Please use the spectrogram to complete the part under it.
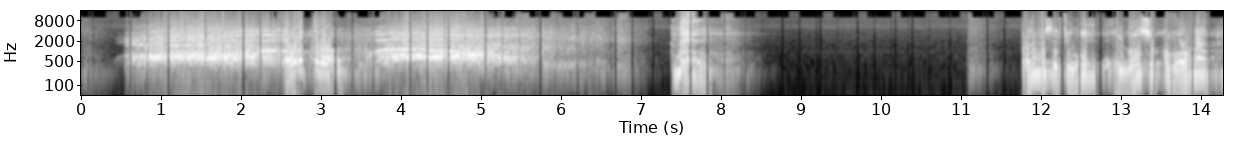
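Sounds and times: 
whoops from the audience: 0.4 - 2.7, 3.6 - 6.0
audience shouting and cheering in response to a preacher: 0.4 - 6.7
speech: 2.6 - 3.4, 11.9 - 14.2.

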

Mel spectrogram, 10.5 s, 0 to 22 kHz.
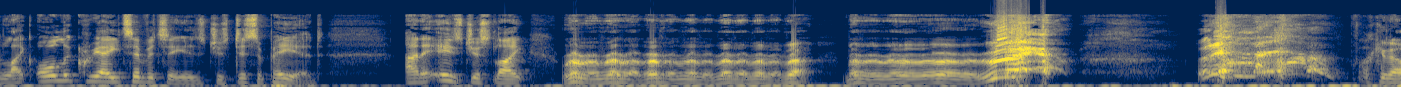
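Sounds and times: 
speech: 0.0 - 7.9, 9.0 - 10.4
person groaning: 4.2 - 8.1
person coughing: 9.0 - 10.1.

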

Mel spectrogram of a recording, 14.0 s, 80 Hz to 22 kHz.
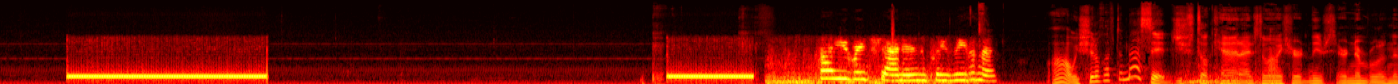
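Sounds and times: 
phone ringback tone on an outgoing call: 0.7 - 2.7, 6.7 - 7.6
speech: 8.2 - 13.9.

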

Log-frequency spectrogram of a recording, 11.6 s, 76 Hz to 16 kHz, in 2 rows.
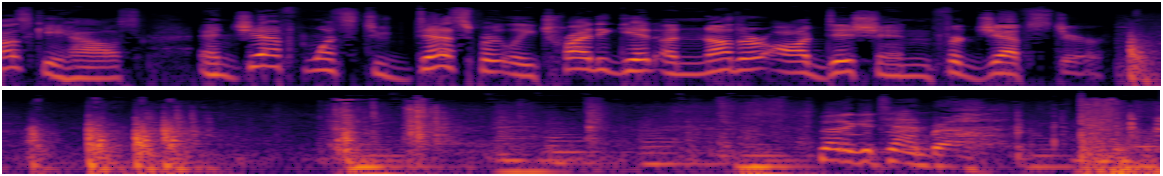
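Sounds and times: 
speech: 0.0 - 6.1, 9.9 - 11.2
door slammed shut on someone's hand: 5.6 - 8.9, 11.1 - 11.5.

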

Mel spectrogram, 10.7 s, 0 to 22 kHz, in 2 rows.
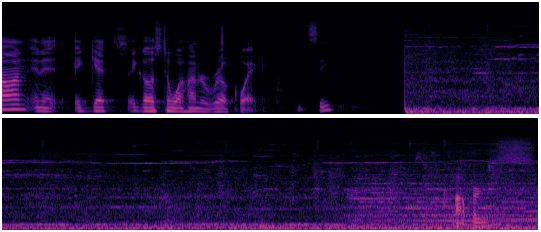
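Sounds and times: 
speech: 0.0 - 3.4, 9.9 - 10.5
train wheels squealing and hissing: 4.2 - 10.7
train rumbling on rails: 4.4 - 10.7.

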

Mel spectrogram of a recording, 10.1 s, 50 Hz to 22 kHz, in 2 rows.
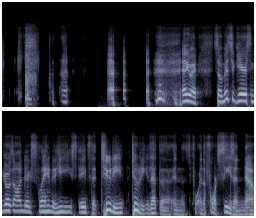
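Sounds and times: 
person coughing: 0.4 - 1.3, 2.2 - 3.7
speech: 1.2 - 1.4, 2.2 - 2.4, 3.1 - 10.0
laughter: 2.2 - 4.2.

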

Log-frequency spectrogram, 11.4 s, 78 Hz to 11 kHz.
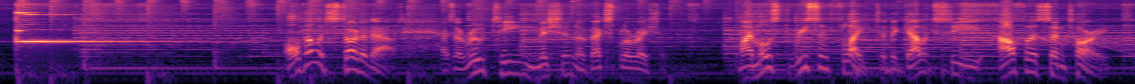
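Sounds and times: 
bright storybook page-turn chime: 0.1 - 1.9
speech: 2.9 - 6.8, 7.4 - 11.2.

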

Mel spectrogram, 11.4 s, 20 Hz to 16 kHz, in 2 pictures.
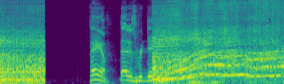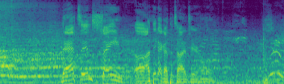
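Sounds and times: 
racing motorcycles roaring at a packed race event: 0.0 - 0.9, 3.0 - 10.2
speech: 1.8 - 4.0, 6.9 - 10.1.

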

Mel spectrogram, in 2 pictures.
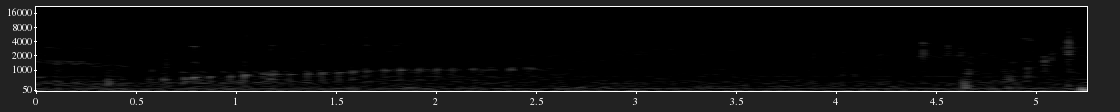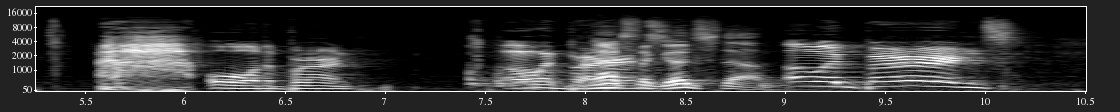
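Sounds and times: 
Fireball whisky poured into a small shot glass: 0.4 - 2.7
speech: 6.1 - 7.0, 7.6 - 10.2.

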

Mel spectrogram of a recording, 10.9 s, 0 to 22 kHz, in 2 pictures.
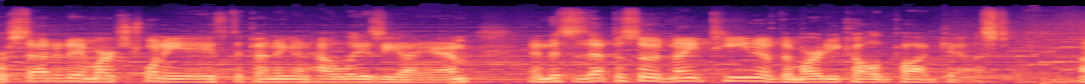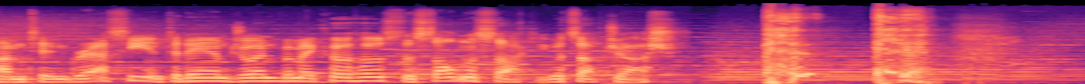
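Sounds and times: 
speech: 0.0 - 10.4
sharp dry coughs: 9.2 - 10.4.

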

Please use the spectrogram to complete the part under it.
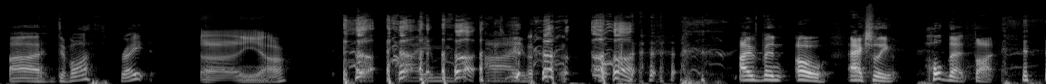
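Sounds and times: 
speech: 0.1 - 3.0, 3.6 - 6.8, 7.4 - 10.4
throaty voiced gagging: 3.4 - 6.4
person coughing and hacking: 3.4 - 7.3.

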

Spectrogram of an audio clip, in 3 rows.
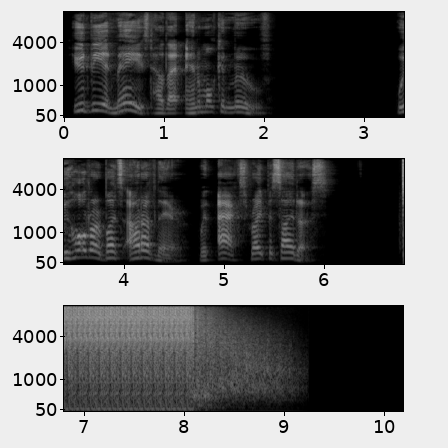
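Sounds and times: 
speech: 0.1 - 2.1, 3.3 - 6.1
rapid machine gun fire with rumbling echo: 6.8 - 9.3.

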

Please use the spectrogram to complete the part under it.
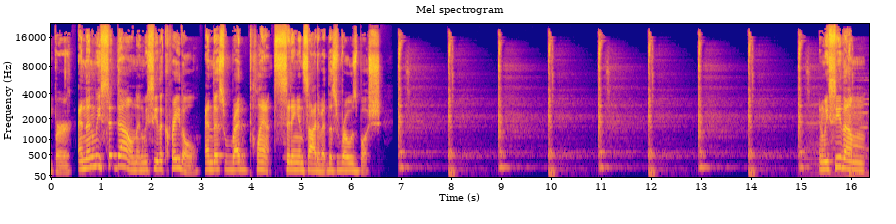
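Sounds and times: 
loud resonant clock ticking: 0.0 - 1.1, 7.9 - 8.3, 9.0 - 9.3, 9.9 - 10.4, 11.0 - 11.3, 11.9 - 13.3, 13.9 - 14.4, 15.0 - 16.3
speech: 0.0 - 7.3, 8.0 - 8.2, 15.4 - 16.3.

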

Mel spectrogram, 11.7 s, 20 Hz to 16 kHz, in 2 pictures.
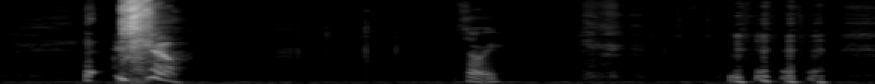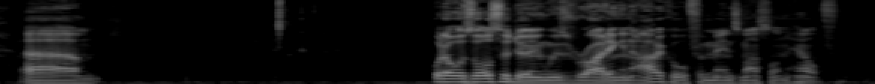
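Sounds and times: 
person sneezing: 0.6 - 1.3
speech: 0.6 - 1.3, 3.1 - 3.4, 4.9 - 6.6, 8.7 - 11.5.

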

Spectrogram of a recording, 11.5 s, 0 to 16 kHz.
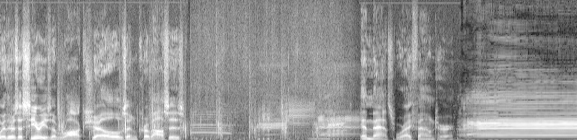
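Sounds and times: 
speech: 0.0 - 3.8, 7.2 - 9.3
sheep bleating in harsh strained cries: 3.0 - 7.3, 9.2 - 11.5.

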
